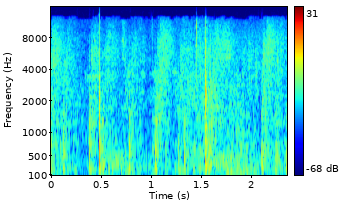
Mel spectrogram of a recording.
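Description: Marching band playing, with saxophones and flute over drums and cymbals; two heavy drum beats about a second apart stand out.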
